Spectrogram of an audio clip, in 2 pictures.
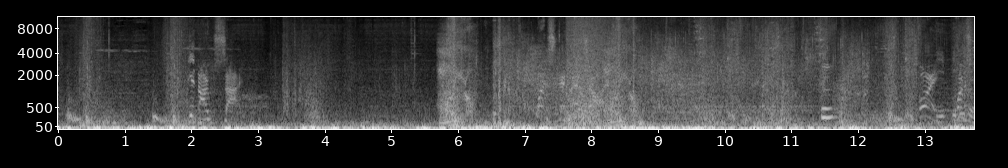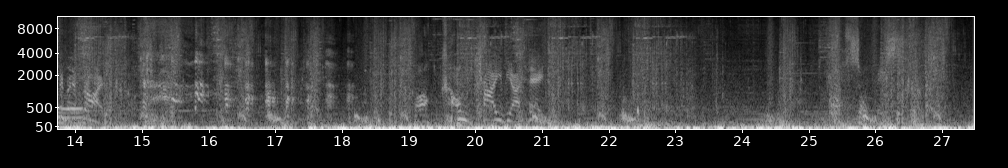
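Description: Game weapons clash and spells burst in a fast battle.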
